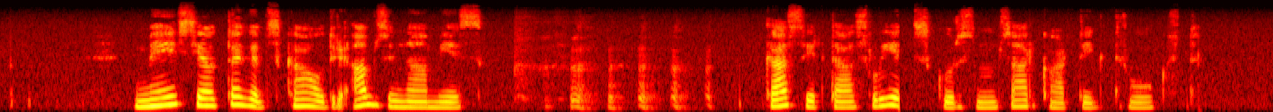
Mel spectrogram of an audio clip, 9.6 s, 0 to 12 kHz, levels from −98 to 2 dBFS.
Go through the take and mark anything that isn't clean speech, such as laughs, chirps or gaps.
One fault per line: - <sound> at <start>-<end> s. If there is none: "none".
- laugh at 3.9-5.4 s
- dropout at 6.7-6.9 s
